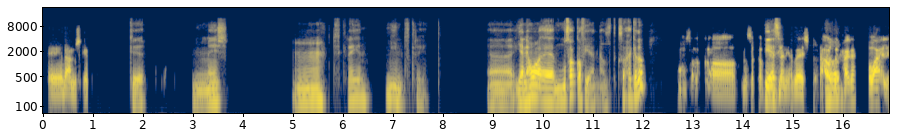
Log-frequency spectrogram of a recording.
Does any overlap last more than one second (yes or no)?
no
